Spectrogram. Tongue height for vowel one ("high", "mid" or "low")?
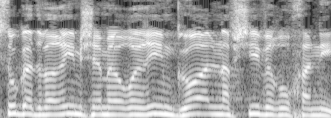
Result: high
